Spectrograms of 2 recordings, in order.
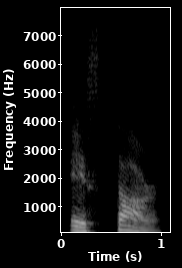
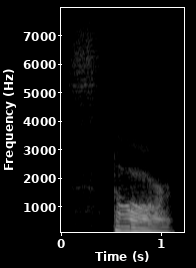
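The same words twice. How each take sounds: First: An extra e vowel comes before the s. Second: The word starts directly with the s sound. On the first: The speaker calls it wrong. "les colocamos una E. Entonces decimos star" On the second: The speaker calls it right. "solo es el sonido de la S"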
